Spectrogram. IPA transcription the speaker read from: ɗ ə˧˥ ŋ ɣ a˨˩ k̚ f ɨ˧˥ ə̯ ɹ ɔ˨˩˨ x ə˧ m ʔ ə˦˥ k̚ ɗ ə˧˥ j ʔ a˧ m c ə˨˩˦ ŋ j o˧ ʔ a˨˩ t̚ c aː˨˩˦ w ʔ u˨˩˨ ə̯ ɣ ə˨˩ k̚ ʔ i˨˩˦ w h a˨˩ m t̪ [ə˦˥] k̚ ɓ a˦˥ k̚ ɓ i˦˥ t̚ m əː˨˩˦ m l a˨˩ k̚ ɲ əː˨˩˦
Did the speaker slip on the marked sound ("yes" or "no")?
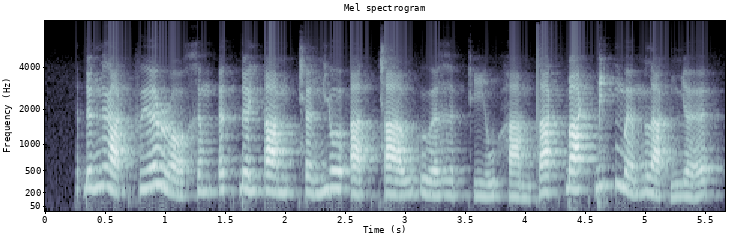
yes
